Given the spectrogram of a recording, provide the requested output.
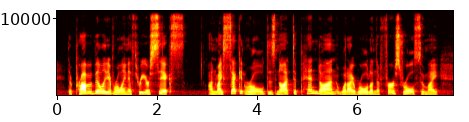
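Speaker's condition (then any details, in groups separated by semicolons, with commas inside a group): No condition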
